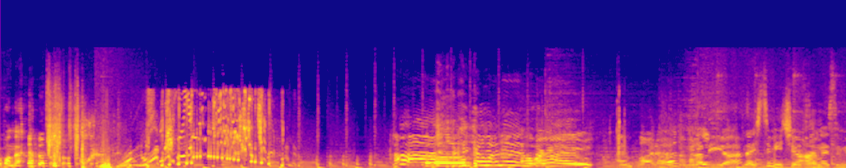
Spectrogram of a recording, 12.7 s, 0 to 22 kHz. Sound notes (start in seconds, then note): 0.3 laughs; 1.1 tape fast forwarding; 1.1 light happy music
